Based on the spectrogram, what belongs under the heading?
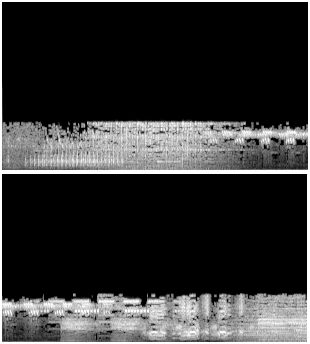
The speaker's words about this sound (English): Take a listen. The Mile High City with cars honking or the Mile Deep Grand Canyon with creeks blowing.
